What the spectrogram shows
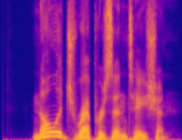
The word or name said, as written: knowledge representation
